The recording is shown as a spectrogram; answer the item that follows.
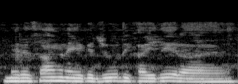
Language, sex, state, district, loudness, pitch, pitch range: Hindi, male, Haryana, Charkhi Dadri, -13 LUFS, 150 Hz, 140-155 Hz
